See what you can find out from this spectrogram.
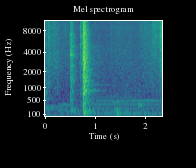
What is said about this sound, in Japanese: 冷凍のご飯を使います土鍋で炊いてジプロックのご飯用のやつに入れて冷凍してあったのがあるのでそれをチンしてます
